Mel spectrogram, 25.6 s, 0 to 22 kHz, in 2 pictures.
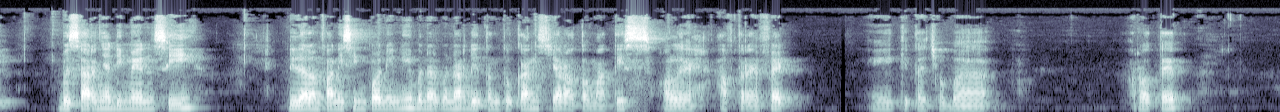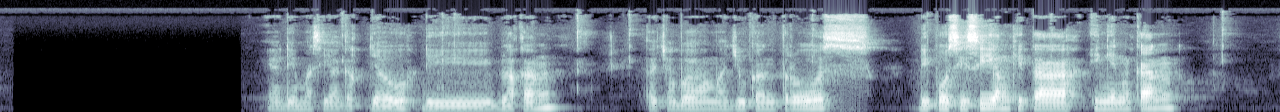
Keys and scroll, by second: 8.5 s, 9.3 r, 17.7 p.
